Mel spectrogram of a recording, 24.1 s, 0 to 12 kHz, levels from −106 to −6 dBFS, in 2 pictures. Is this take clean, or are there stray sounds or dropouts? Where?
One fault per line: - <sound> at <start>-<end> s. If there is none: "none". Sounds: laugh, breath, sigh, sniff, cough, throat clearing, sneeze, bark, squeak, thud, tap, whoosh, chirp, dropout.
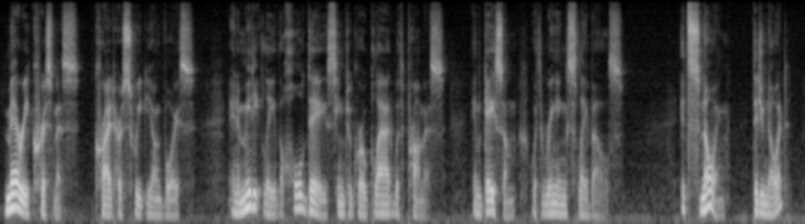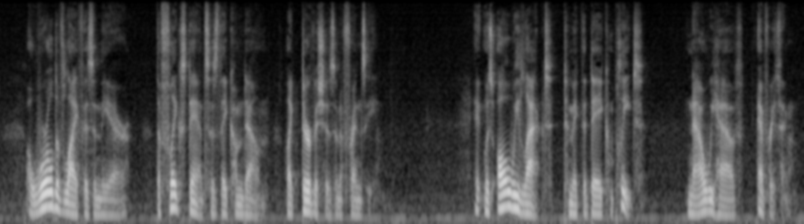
none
